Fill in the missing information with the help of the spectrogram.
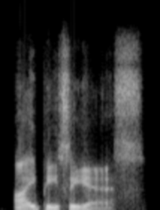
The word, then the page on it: IPCS: British English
